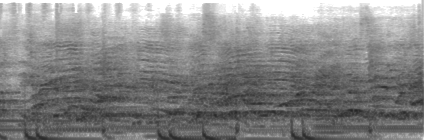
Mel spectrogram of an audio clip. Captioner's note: laughing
